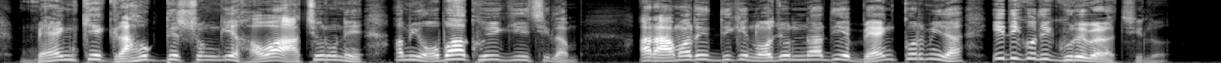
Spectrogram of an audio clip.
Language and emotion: Bengali, disgusted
